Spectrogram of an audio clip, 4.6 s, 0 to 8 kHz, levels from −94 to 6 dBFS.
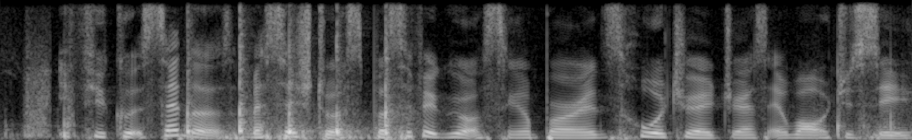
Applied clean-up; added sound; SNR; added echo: none; Knock / Wood; 3 dB; none.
